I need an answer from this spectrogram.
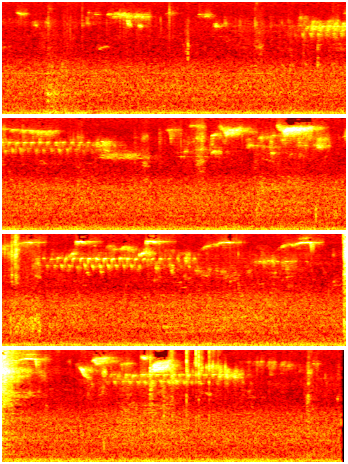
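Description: Songbirds chirping and giving short rapid trills in the background, over a steady low outdoor rumble. One sharp click or knock sounds about thirteen seconds in.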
